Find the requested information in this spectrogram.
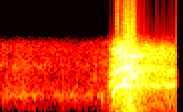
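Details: A West Siberian Laika hunting, barking at a squirrel it has treed: one sharp, loud, bright single bark, abrupt and short, in silence.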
